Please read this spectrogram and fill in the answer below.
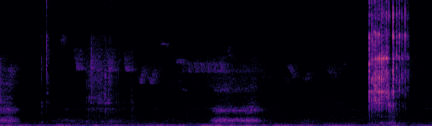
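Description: Near silence with faint handling sounds. About five seconds in there is one short, loud burst of noise lasting about a third of a second.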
